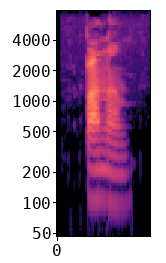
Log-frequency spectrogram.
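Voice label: "панӧм", Komi, male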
